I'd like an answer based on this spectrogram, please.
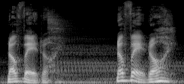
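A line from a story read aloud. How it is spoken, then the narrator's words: Woman's frantic scream. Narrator (Vietnamese): tiếng hét thất thanh của một người phụ nữ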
